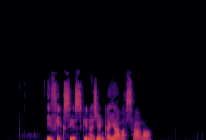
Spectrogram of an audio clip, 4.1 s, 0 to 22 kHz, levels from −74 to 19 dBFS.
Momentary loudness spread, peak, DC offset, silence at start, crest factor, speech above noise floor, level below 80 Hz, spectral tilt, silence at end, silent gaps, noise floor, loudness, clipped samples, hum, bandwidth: 5 LU; -8 dBFS; under 0.1%; 0.95 s; 18 dB; 46 dB; -78 dBFS; -3 dB/octave; 1.1 s; none; -70 dBFS; -24 LUFS; under 0.1%; none; 11.5 kHz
